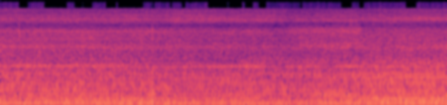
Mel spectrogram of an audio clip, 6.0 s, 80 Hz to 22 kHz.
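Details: 2002 Mustang GT after radiator fan replacement (Dorman 620-139), idling with AC on: steady, even cooling-fan whoosh over a smooth idle, no ticking or rattle; earlier broken-fan-blade noise gone, fan normal.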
